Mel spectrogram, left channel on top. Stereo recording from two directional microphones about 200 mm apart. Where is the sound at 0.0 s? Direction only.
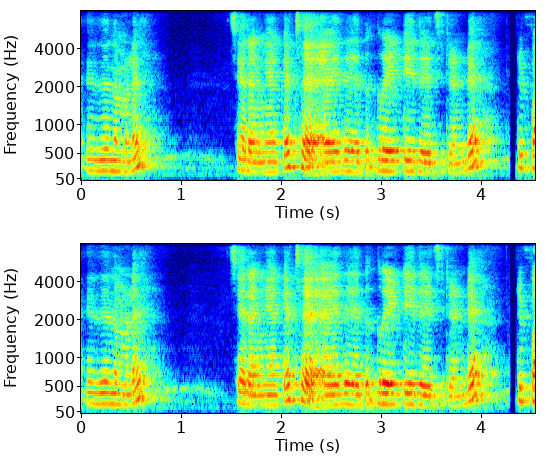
15° left (ahead or behind).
